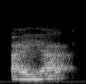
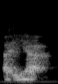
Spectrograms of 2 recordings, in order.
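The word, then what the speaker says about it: איך: Ayak is how you pronounce that. Ayak.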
